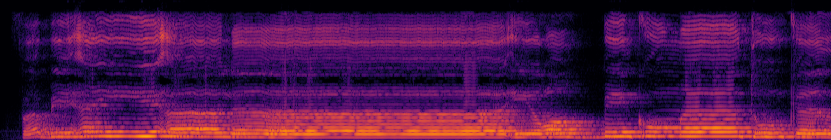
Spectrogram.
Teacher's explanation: کو بھی جلدی پڑھنا ہے اور معروف طریقے سے پڑھنا ہے، حمزہ کو یا سے ملانا ہے، حمزہ اقصی حلق سے ادا ہوگا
